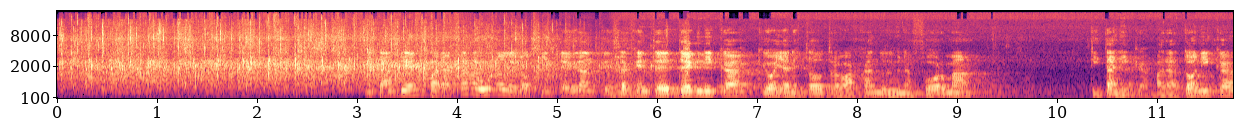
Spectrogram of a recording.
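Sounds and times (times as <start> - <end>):
audience applause at a jazz festival concert: 0.0 - 6.0
speech: 3.1 - 9.3, 10.3 - 11.7.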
